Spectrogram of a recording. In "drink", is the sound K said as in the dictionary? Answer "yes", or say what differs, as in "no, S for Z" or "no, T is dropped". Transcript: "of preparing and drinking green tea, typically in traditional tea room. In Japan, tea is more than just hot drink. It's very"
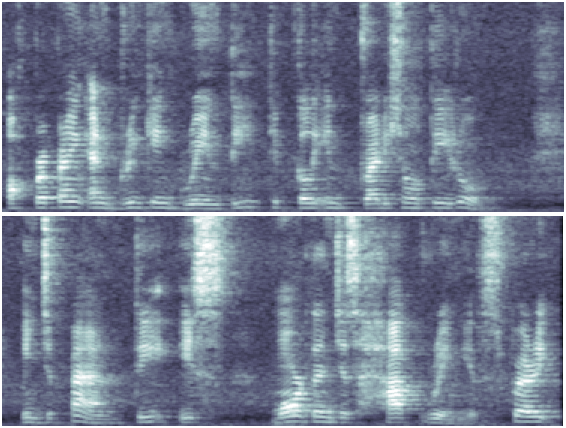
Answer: no, K is dropped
